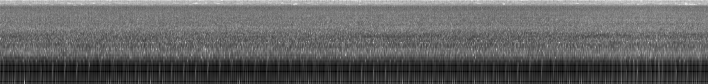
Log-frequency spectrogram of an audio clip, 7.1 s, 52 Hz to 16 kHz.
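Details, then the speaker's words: 2005 Ford Mustang with a rebuilt, retimed donor engine, first start with fresh fuel and a new fuel filter: smooth, even low idle with a steady hum and no knocks or misses, and no dash lights. Normal idle. "Looking good, though. Oh yeah. That is sweet, guys. You hit her idle right down. Perfect."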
